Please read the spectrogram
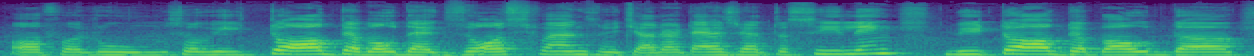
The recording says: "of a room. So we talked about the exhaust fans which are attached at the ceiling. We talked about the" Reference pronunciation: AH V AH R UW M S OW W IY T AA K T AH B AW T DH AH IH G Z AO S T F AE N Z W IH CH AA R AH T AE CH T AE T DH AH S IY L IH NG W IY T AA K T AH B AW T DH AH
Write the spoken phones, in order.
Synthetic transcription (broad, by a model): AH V AH R UW M S OW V IY T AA K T AH B AW T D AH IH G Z AO S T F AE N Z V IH CH AA R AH T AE S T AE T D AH S IY L IH NG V IY T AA K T AH B AW T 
